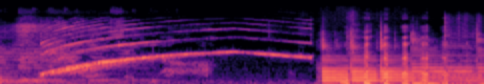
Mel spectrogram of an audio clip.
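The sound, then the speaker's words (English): A police siren wails as a police officer pulls up and interrupts a man playing a song live, sweeping upward in pitch and holding for about three seconds before cutting off abruptly as loud, rhythmic music starts. “Sounds like a police officer pulled up.”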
